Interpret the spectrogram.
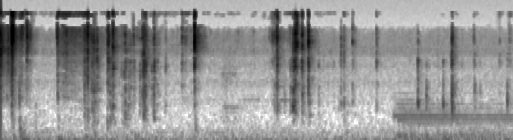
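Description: Small piece of aluminium kitchen foil crinkling between fingers as it is handled: a run of small, sharp crackles that thin out after about three seconds.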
